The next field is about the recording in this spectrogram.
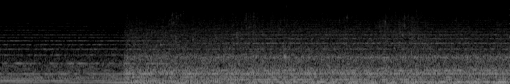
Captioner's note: water running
